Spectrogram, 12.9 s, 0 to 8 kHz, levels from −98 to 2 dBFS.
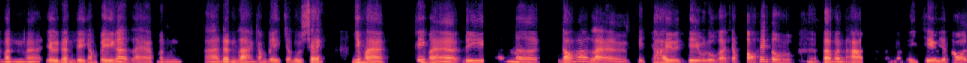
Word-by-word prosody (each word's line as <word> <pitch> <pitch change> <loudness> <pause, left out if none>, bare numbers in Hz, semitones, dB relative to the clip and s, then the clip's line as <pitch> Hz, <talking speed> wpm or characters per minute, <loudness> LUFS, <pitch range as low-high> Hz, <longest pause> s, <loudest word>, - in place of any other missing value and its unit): mình, 110 0 -1
à, 105 0 -3
dự 100 +3 +3
định 115 +2 0
đi 130 -1 +2
ngắm 170 +2 -5
biển 110 - +3
á 205 -2 +4
là 105 -3 -4
mình, 100 -1 -9 0.3
à, 110 +1 -2
định 110 +2 +2
là 130 -5 +4
ngắm 155 - -7
biển 110 0 -1
cho - - -4
buổi 110 +3 -1
sáng. 175 +6 +3 0.4
Nhưng 160 +2 +2
mà 125 -4 +4 0.4
khi 160 0 +1
mà 125 -5 +3
đi 180 +2 +1 0.2
đến, 210 +3 -7
a, 175 -3 0 0.3
đó 215 +10 +2
là 125 - +1 0.2
cái 185 - -7
trời 120 -2 +1
chiều 125 0 +2
luôn 145 +2 -3
rồi, 130 - -1
chập 115 - -3
tối - - +2 0.2
luôn, 155 -3 -1 0.4
là 120 -1 +7
mình 120 0 0
ở 105 -2 +3 0.3
mình - - -29
ngắm - - -11
biển 145 +2 -6
chiều 120 -2 +3
và 115 - 0
tối 135 +7 0
125 Hz, 205 wpm, -27 LUFS, 110-165 Hz, 0.4 s, là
